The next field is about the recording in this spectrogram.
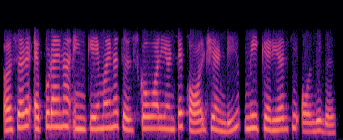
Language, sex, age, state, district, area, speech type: Telugu, female, 18-30, Telangana, Bhadradri Kothagudem, urban, conversation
